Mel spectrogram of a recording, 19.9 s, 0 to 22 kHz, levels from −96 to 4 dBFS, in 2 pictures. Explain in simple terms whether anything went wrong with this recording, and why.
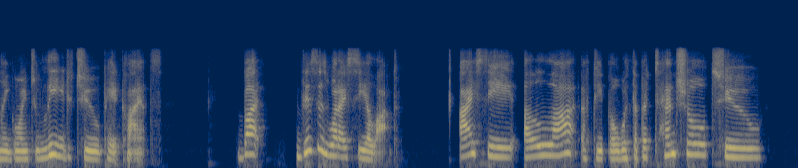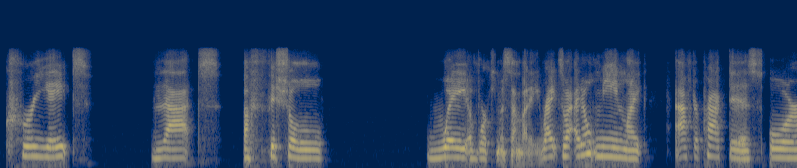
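Something went wrong for the whole clip. The speech passed through the AMR wideband (HD Voice) codec at one of its lowest settings. The codec rebuilds speech from a simple model, so here it sounds rough and raspy, with the top end filled by hiss.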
